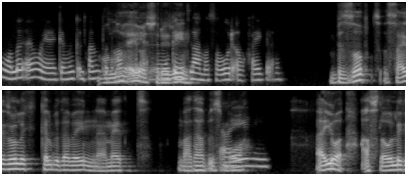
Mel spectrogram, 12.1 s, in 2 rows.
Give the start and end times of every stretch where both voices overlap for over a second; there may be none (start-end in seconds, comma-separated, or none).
1.4-3.0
